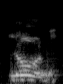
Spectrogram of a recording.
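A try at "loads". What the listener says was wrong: लोड्स, स last में स साउंड है, लोड्स।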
